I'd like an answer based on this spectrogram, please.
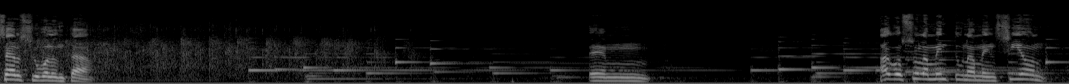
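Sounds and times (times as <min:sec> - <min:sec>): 
speech: 0:00.0 - 0:01.1, 0:05.9 - 0:06.6, 0:08.8 - 0:10.6
crowd clapping: 0:00.0 - 0:04.3.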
